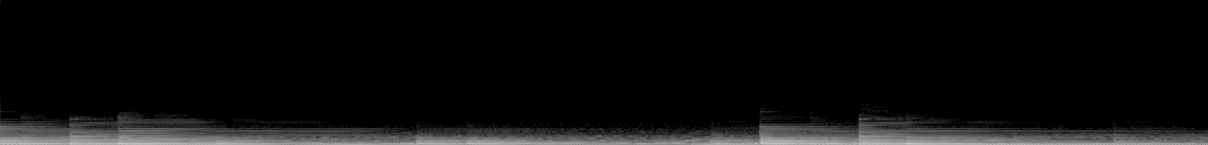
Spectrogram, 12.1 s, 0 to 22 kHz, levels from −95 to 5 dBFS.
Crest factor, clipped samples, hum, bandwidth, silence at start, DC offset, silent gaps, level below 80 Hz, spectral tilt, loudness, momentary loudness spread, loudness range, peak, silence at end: 14 dB; under 0.1%; none; 4.1 kHz; 0 s; under 0.1%; none; -46 dBFS; -13 dB/octave; -29 LUFS; 12 LU; 6 LU; -12 dBFS; 0 s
